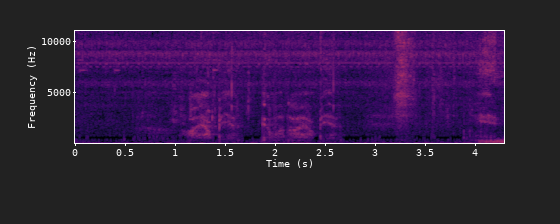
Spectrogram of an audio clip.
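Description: A person whispering: a few short, soft, breathy phrases with no full voice.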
